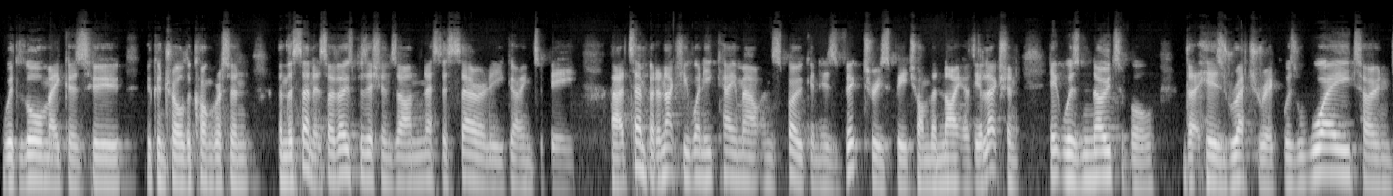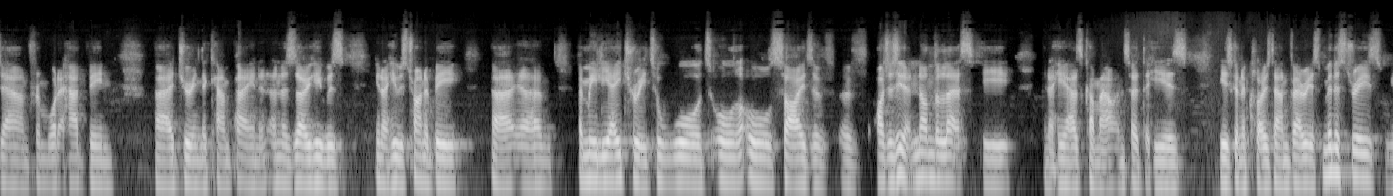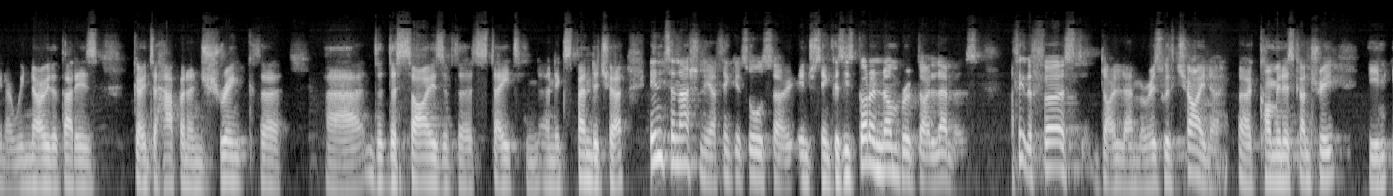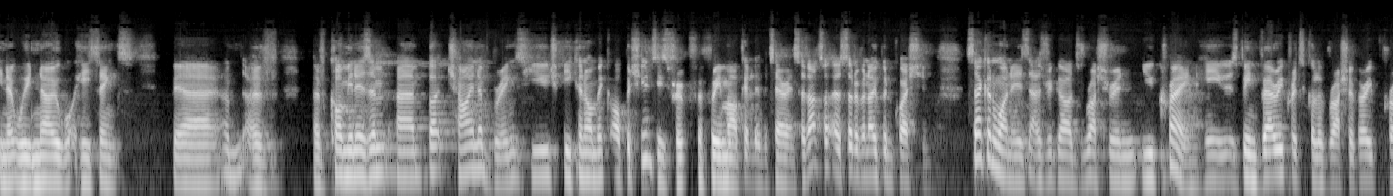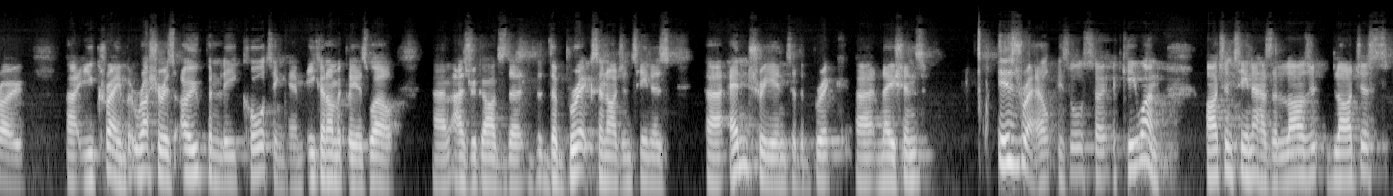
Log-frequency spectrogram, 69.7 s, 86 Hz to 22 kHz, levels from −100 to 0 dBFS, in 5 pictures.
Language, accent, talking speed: English, British, 205 wpm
